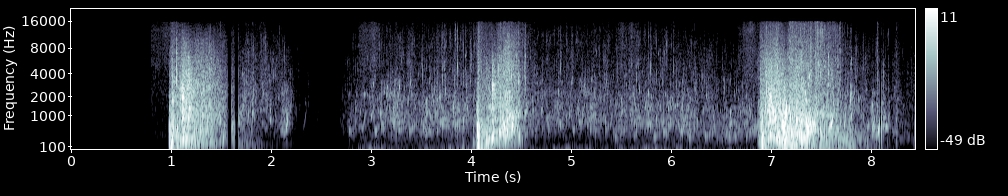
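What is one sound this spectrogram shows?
Water splashes out of a bucket.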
